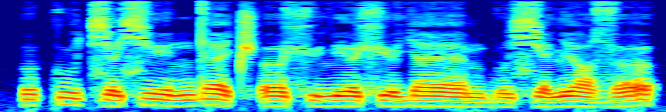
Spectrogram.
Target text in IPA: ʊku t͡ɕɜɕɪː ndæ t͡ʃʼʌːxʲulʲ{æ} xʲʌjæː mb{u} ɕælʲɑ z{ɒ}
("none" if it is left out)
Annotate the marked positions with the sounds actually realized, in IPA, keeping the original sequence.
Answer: ɜ, ʊ, ʌ

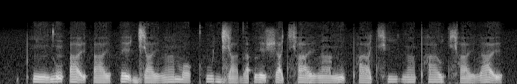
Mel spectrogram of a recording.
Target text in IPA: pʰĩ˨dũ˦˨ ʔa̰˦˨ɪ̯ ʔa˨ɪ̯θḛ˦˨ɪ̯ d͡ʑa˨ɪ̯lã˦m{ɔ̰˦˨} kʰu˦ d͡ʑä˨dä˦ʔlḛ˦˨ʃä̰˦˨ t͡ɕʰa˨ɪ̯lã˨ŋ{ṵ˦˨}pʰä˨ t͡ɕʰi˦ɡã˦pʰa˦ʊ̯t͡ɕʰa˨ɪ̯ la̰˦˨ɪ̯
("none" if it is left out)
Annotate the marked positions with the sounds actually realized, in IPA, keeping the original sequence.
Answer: ɔ˨, ṵ˦˨

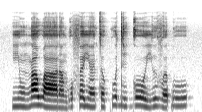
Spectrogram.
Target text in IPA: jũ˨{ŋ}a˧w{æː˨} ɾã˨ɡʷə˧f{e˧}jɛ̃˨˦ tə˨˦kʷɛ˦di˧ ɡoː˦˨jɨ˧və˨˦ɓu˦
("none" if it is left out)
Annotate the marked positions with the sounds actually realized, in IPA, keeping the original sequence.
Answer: ŋ, aː˨, ɛ˧

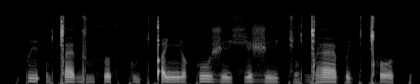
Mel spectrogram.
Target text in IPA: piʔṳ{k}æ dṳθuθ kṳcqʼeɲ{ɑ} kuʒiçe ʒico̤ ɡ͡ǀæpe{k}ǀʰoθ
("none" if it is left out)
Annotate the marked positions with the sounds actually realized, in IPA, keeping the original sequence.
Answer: ǀ, ɒ, c

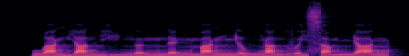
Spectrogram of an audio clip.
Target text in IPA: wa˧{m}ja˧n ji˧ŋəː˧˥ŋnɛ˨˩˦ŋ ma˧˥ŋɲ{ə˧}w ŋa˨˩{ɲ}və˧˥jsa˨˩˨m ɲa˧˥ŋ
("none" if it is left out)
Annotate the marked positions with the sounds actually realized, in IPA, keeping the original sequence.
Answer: ŋ, ə˨˩˦, n

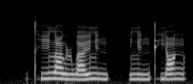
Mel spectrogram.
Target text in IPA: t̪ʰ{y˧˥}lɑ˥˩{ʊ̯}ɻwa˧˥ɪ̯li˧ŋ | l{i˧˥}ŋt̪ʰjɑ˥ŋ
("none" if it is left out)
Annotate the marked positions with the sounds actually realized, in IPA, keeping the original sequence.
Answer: i˧˥, ʊ̯, i˧˥

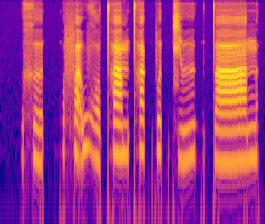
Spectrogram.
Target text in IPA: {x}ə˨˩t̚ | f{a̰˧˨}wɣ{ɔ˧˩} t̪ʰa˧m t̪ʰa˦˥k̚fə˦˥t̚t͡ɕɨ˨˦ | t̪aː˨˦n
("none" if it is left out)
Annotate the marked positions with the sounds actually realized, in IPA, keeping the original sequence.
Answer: x, a̰˧˥, ɔ˧˩

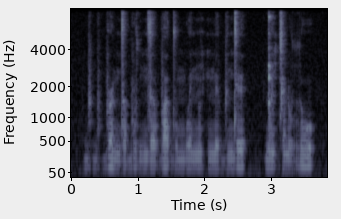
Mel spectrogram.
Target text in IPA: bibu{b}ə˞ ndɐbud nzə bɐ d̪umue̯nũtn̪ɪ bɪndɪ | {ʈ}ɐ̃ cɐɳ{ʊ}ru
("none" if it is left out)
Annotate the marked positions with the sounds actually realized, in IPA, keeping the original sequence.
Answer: b, ɖ, u

